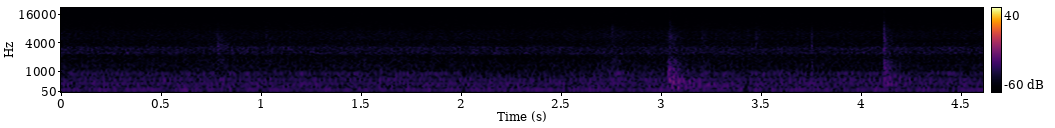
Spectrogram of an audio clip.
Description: Very loud boom (oil canning) and dripping water noise can be heard when furnace is running.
